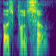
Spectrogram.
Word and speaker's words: Osponso: Bah, alors, je, me permets juste une petite correction sur la prononciation, c'est au sponsor,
